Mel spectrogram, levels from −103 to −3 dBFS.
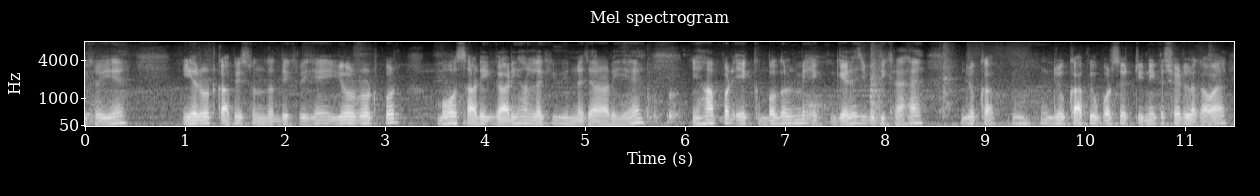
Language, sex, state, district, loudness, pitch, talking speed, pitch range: Hindi, male, Bihar, Saharsa, -22 LUFS, 110 Hz, 225 wpm, 105-120 Hz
